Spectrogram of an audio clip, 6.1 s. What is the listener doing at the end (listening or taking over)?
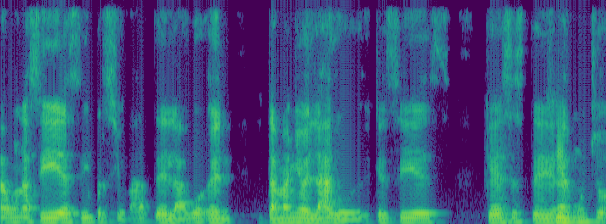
listening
